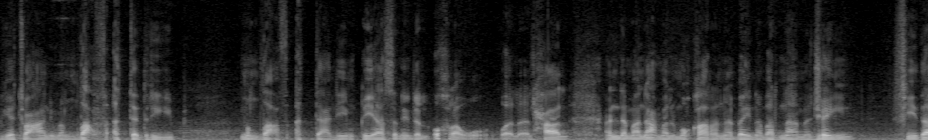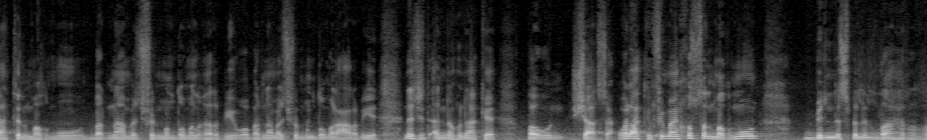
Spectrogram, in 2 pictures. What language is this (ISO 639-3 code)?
ara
